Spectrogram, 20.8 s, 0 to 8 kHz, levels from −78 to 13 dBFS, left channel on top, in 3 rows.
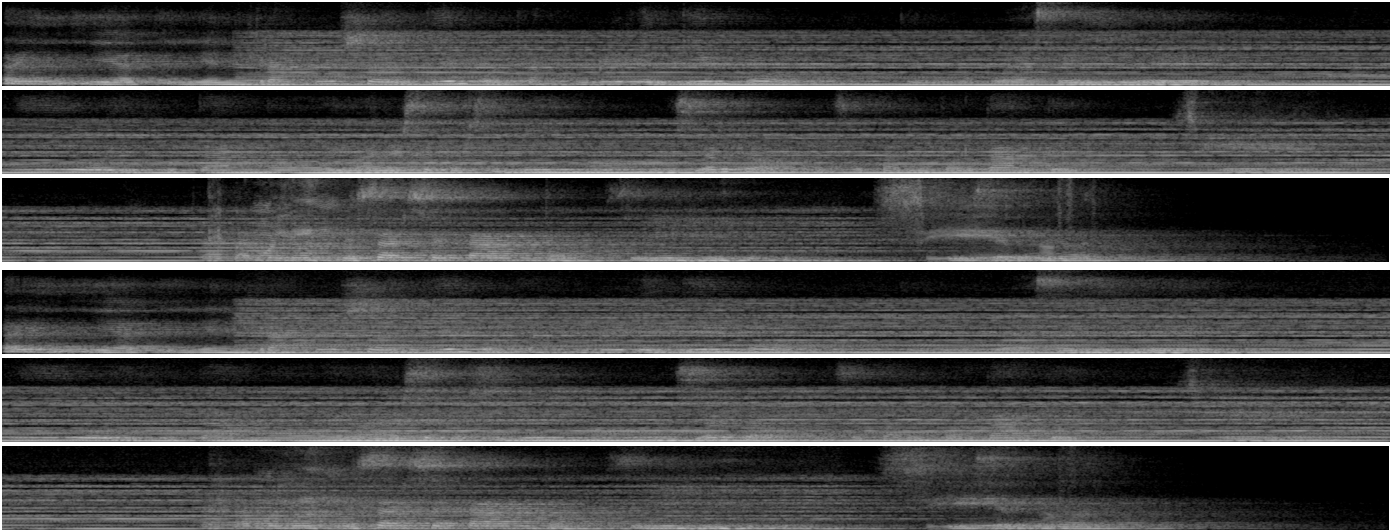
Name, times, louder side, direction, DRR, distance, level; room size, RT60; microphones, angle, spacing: voice 1, 0.0-4.0 4.5-6.1 6.7-12.4 13.0-13.6 14.8-17.7 18.3-19.4, left 1 dB, 15° left, 0 dB, 0.4 m, -21 dB
sound 1, 1.1-18.1, equal, 20° right, 1.0 m, -20 dB
voice 2, 12.8-13.6 14.9-15.9 18.3-19.4, left 2 dB, 45° left, 3 dB, 0.7 m, -29 dB
10.5 x 6.4 x 4.7 m, 2.5 s
head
